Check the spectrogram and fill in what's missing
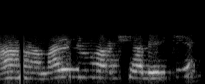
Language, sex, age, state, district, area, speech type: Gujarati, female, 45-60, Gujarat, Rajkot, rural, conversation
